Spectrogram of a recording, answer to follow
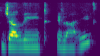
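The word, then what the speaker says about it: Javed Elahi: his name is pronounced his name is javed allahi i don't know if anybody knows how to correctly pronounce that and um this is pardon me you're pretty close it's javid illahi okay thank you um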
